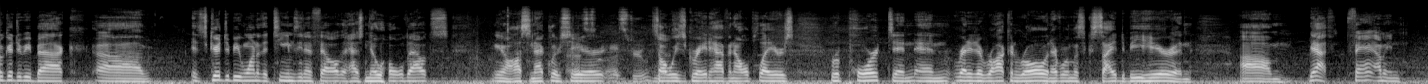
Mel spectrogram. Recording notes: LIVE FROM TRAINING CAMP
